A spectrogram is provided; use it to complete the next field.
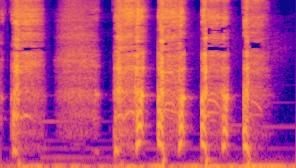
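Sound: coughing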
